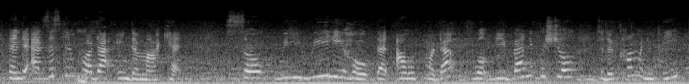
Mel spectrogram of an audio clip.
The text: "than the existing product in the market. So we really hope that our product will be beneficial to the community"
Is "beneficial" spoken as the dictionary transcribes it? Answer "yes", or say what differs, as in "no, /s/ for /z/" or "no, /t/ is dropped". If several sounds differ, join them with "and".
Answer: yes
